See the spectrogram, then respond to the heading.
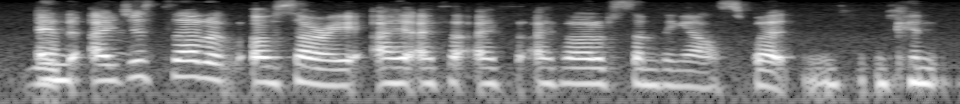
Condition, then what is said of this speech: Stuttering. And that was a big part of what I got out of it, because obviously I still stutter a good amount.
